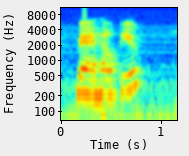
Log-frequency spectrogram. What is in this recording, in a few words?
FEMALE; PEOPLE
